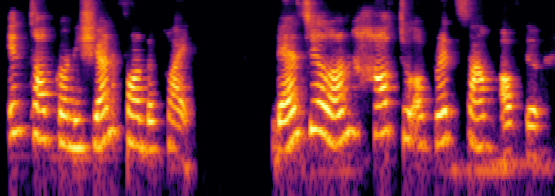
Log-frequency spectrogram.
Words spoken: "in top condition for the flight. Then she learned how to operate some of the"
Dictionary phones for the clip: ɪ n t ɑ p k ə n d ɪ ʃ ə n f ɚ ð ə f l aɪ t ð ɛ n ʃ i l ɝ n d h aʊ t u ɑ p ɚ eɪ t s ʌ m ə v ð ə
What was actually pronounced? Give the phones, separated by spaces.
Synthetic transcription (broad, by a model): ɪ n t ɑ p k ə n d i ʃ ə n f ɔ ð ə f l aɪ t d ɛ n s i l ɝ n h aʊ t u ɑ p ɚ eɪ t s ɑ m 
